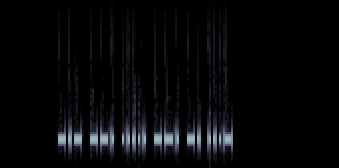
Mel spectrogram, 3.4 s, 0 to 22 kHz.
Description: Morse code, heard as a keyed tone, about 42 wpm, 690 Hz. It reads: KG5GNV
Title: USA Call Signs - 6 Characters - 3x Character Spacing - 45wpm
